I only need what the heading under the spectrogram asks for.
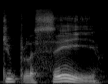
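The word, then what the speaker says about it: du Plessis: want to talk about drusus dupy the S is silent um wow what did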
